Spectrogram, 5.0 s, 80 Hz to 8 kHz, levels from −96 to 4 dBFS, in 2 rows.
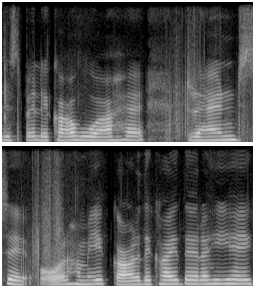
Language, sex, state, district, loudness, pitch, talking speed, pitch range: Hindi, female, Bihar, Gopalganj, -22 LUFS, 215 Hz, 180 wpm, 205-225 Hz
